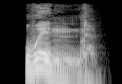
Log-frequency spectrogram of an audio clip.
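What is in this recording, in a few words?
"wind", English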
